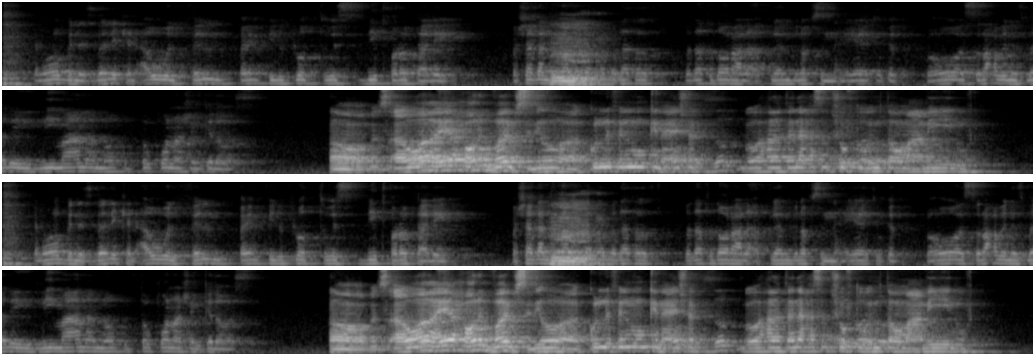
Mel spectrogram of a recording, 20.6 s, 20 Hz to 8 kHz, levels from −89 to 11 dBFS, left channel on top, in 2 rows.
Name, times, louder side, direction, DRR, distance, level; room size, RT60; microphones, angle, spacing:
voice 1, 0.0-4.5 5.1-6.5 6.8-9.0 9.2-12.8 16.9-17.7 18.6-19.3, right 2 dB, 65° right, 5 dB, 1.0 m, -38 dB
voice 2, 5.5-5.9 13.6-17.3 17.7-20.0, right 2 dB, 80° right, 6 dB, 1.8 m, -22 dB
20.0 x 6.6 x 8.7 m, 0.99 s
head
